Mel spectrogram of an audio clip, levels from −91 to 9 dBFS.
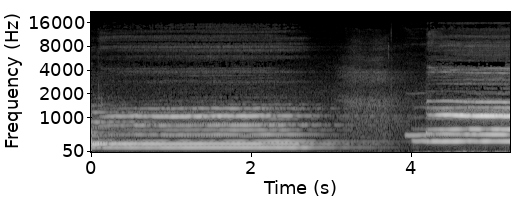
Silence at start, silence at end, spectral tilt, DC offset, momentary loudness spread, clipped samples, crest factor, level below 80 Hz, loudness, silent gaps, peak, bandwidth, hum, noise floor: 0 s; 0 s; -7.5 dB/octave; under 0.1%; 17 LU; under 0.1%; 16 dB; -66 dBFS; -19 LUFS; none; -4 dBFS; 13.5 kHz; none; -47 dBFS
